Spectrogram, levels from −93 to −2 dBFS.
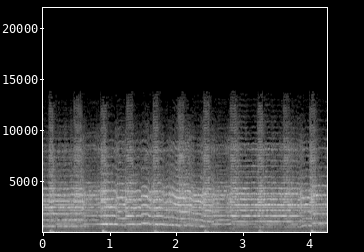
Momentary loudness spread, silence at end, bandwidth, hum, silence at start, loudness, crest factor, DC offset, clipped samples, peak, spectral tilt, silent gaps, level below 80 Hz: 3 LU; 0 s; 14 kHz; none; 0 s; -23 LUFS; 14 dB; under 0.1%; under 0.1%; -12 dBFS; 0 dB/octave; none; -48 dBFS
